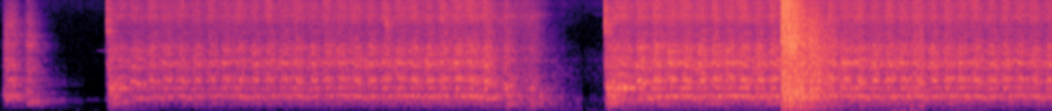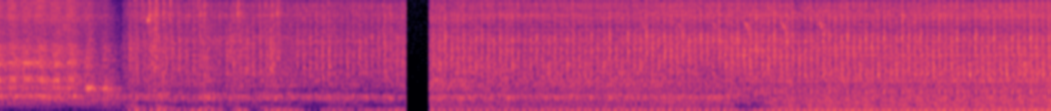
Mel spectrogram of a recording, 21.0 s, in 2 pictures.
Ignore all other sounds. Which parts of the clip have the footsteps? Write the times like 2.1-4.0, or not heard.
not heard.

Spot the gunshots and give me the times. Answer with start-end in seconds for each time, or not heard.
7.8-9.2.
